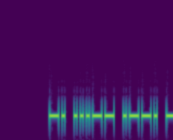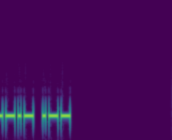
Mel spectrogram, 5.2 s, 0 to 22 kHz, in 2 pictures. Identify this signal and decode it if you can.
Morse code, heard as a keyed tone, about 26 wpm, 700 Hz. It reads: N3PQW
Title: Speed Racing - USA 1x3 Call Signs 22wpm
